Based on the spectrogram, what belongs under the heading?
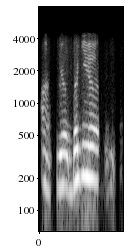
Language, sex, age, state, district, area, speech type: Kashmiri, male, 18-30, Jammu and Kashmir, Kupwara, rural, conversation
